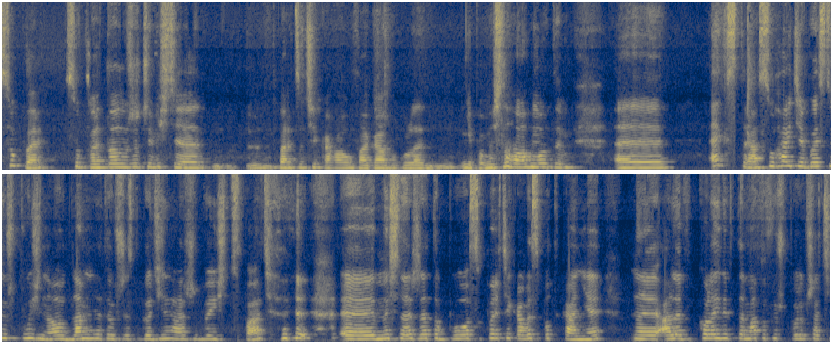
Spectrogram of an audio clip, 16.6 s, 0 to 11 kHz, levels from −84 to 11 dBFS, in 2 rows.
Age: 20-39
